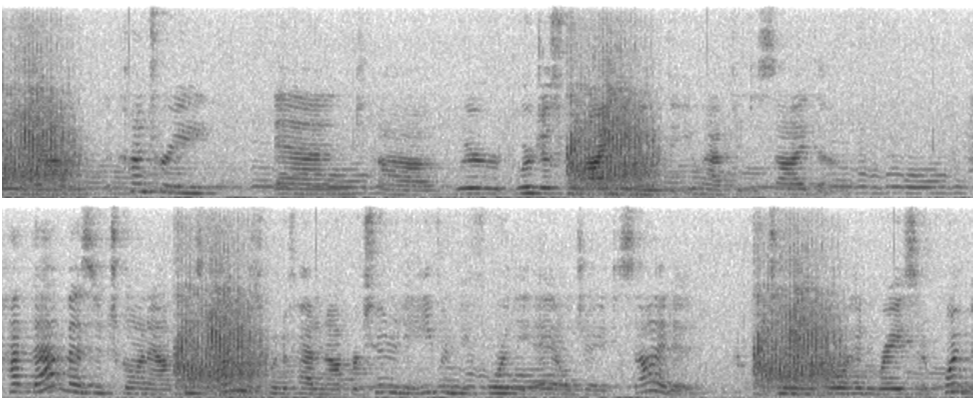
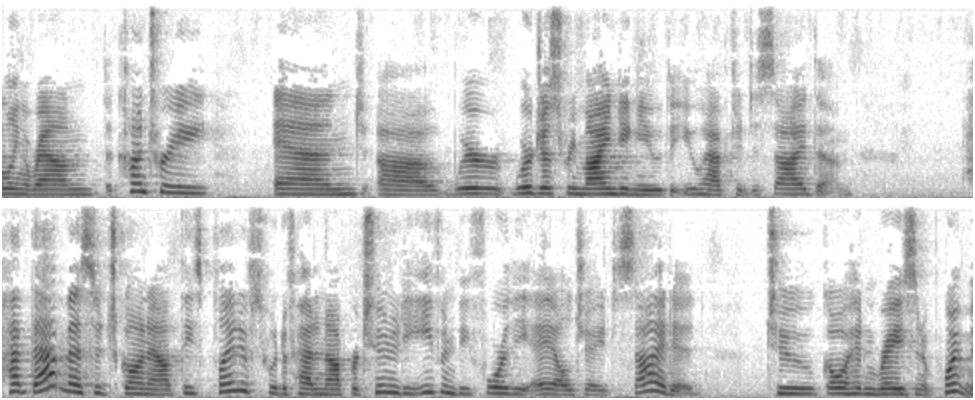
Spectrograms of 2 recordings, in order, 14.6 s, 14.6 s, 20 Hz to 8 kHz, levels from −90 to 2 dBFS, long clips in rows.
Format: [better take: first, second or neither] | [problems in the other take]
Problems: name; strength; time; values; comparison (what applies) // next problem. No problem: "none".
second | background sound (Livestock, farm animals, working animals); 2 dB below the speech // room echo; dies away in 0.5 s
